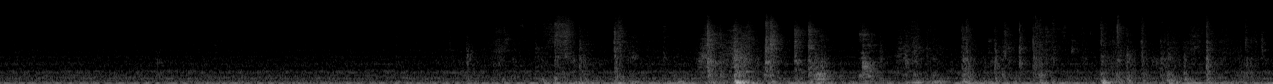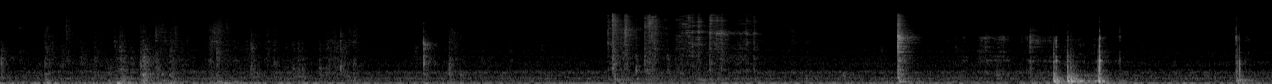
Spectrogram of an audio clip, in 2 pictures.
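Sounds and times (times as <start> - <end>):
low steady hum: 0.0 - 25.4
utensils and bowls clattering while making banana bread: 18.8 - 20.4.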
